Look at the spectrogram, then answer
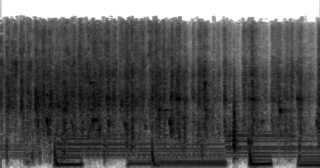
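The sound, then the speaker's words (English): A cocktail shaker with a margarita rattles hard and continuously with a rapid clattering rhythm, fairly loud, over a low steady hum in the background. “Are we good to shake? Yeah, go ahead and shake.”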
